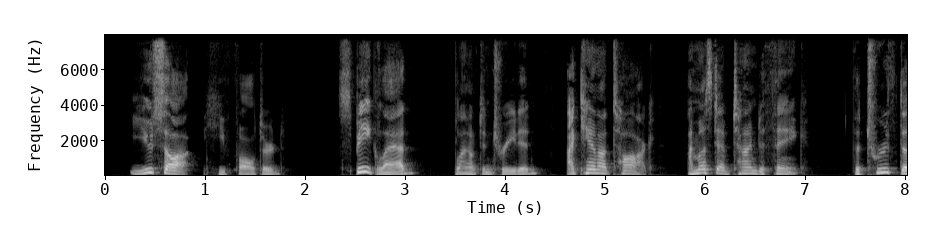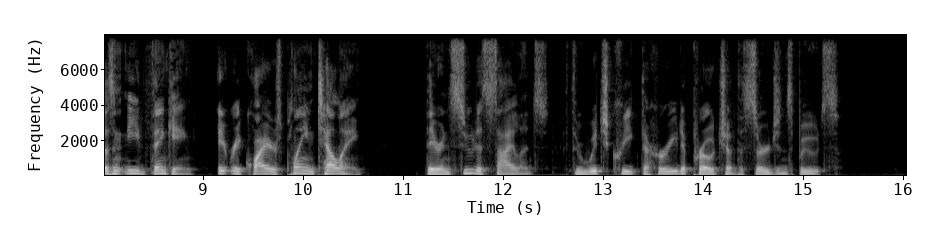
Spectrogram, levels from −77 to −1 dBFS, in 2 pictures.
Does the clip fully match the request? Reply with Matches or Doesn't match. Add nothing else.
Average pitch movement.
Doesn't match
